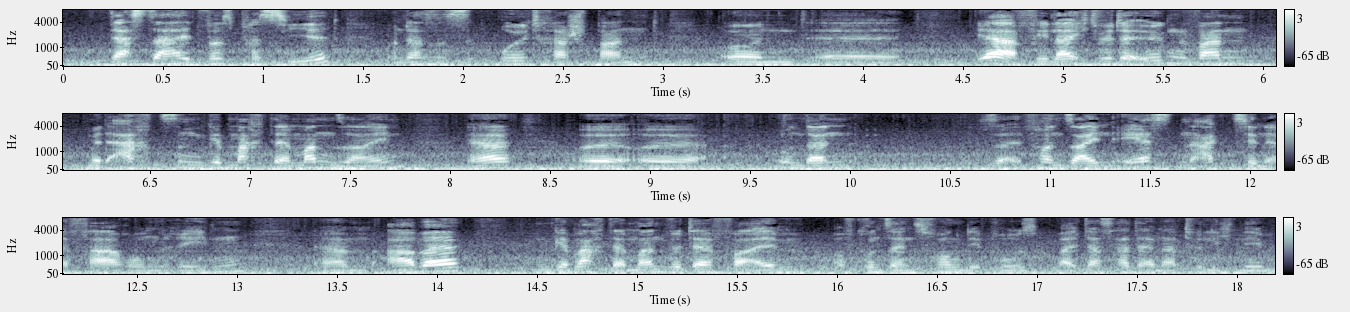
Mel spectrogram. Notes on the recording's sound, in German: Auf dem Weg zum Fondskongress haben wir eine Folge für euch im Auto aufgenommen. Die ungewohnte Tonqualität bitte wir zu verzeihen.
